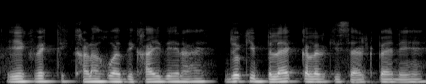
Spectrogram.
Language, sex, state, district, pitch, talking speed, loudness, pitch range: Hindi, male, Bihar, Gopalganj, 125 Hz, 225 wpm, -22 LUFS, 120-130 Hz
